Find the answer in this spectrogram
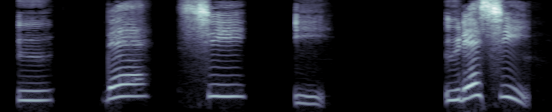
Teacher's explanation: Rises on the second syllable, re, falls on the last syllable, i.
